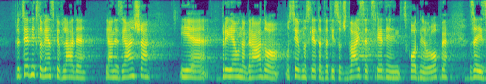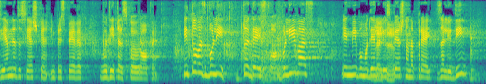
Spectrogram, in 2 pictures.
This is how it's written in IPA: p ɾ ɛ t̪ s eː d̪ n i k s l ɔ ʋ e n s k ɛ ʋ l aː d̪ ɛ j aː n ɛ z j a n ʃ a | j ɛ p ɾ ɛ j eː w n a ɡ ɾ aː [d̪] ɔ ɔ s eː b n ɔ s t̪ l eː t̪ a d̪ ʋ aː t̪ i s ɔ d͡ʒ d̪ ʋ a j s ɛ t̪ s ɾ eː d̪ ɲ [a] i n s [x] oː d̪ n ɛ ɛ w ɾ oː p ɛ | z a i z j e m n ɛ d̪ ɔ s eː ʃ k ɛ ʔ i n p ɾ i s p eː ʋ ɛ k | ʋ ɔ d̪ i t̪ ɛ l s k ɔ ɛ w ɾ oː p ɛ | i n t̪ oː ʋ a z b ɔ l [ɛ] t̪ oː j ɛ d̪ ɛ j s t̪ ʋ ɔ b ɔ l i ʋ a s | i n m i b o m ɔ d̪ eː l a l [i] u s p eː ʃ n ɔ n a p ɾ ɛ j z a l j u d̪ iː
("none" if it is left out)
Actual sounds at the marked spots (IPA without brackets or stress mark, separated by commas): d̪, ɛ, x, i, i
